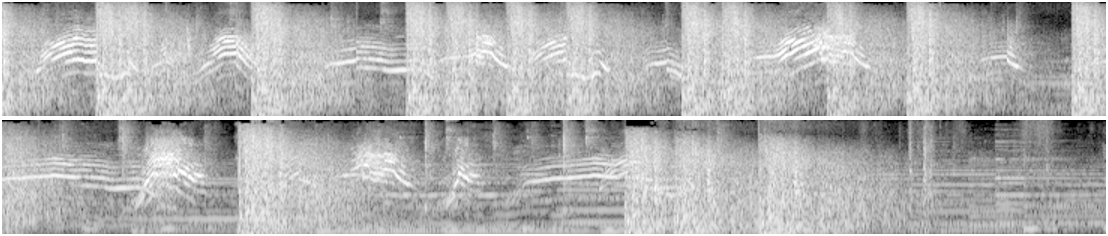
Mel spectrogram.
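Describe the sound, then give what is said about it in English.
Many cats meow and yowl loudly in a cat lady's apartment, overlapping one another, while sharp gunshots crack repeatedly through the chaos, with rapid bursts of fire mixed among the cries. “But then, on the other hand, there are some days when you luck out and stumble onto a cat lady's apartment.”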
